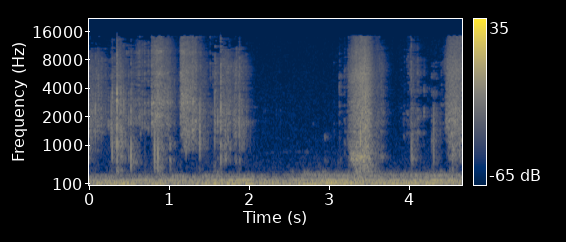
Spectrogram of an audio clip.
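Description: A palm-sized, hand-held solid ball of compacted sand and cement is shaved and scraped with a metal knife over a sheet of notebook paper, and the crumbled powder falls onto the paper. Short, bright, gritty scraping bursts come in a quick series, with a brief pause before a longer rasping stroke and a final scrape. A steady low hum runs underneath throughout.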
